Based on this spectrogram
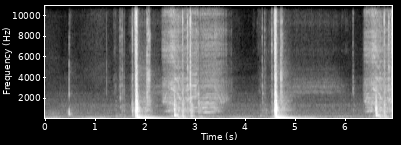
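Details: Apple SuperDrive 1.44MB floppy (Sony MFD-75W) after replacing the broken eject gear and Molykote EM-30L lube, disk ejected: two short clean whirring clicks, smooth with no grinding; sound may differ slightly due to gear shape, not louder.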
